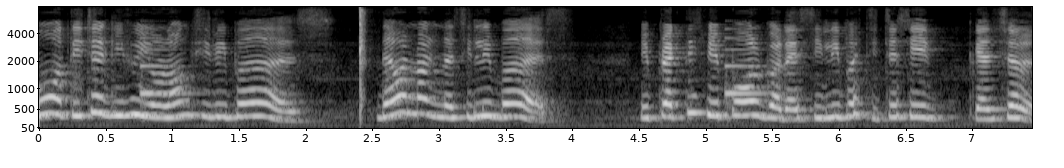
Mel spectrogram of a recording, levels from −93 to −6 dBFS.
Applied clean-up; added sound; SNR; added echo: none; Clapping + Piano; 12 dB; none.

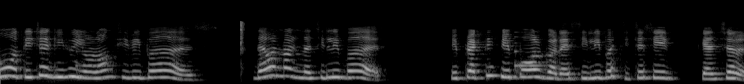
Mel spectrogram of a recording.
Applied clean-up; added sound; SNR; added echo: neural mask model DeepFilterNet 3.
